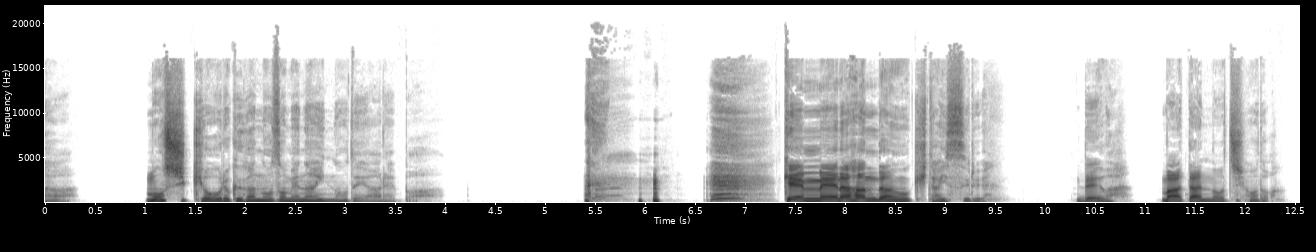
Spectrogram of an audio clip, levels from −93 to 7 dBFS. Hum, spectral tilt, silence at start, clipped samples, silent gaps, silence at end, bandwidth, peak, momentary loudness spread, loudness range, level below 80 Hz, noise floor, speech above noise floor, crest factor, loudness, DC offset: none; -3.5 dB/octave; 0 s; under 0.1%; none; 0.25 s; 20 kHz; 0 dBFS; 23 LU; 14 LU; -60 dBFS; -86 dBFS; 65 dB; 22 dB; -21 LUFS; under 0.1%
